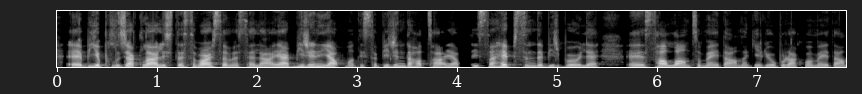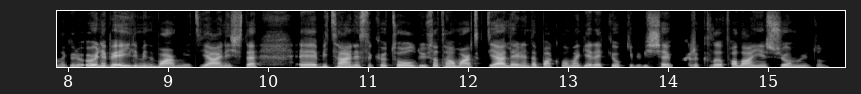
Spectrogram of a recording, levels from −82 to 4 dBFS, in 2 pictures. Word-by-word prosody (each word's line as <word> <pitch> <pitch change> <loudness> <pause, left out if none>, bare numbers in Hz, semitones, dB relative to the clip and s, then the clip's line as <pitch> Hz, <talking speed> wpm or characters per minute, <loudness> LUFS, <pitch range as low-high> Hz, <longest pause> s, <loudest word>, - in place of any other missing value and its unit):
Eee, 170 - +5
bir 220 - -4
yapılacaklar 235 0 +6
listesi 230 0 -2
varsa 230 -2 +6
mesela 180 -1 -1
eğer 240 +3 +5
birini 255 +1 +1
yapmadıysa, 200 -1 +1
birinde 245 +2 -1
hata 190 -3 0
yaptıysa 180 +9 -2
hepsinde 225 - +2
bir 190 -4 -8
böyle, 175 -1 -1 0.3
eee, 175 +1 0
sallantı 205 +2 +3
meydana 180 -1 -3
geliyor, 175 0 -8
bırakma 185 +1 -3
meydana 175 -1 -5
geliyor. 180 0 -7
Öyle 320 +3 +3
bir - - +6
eğilimin 210 +3 -1
var 180 -5 +4
mıydı? 165 -1 -17
Yani 175 0 +1
işte, 190 +2 -2 0.4
eee, 195 0 +1
1 245 - -7
tanesi 240 -2 0
kötü 225 +2 -6
olduysa 220 -1 -3
tamam 225 -4 -3
artık 170 0 -1
diğerlerine 200 0 +2
de 215 - -6
bakmama 205 +1 -4
gerek 200 0 -5
yok 205 0 -7
gibi 190 -3 -17
bir 200 - -14
şevk 200 -1 -3
kırıklığı 200 0 -7
falan 200 0 +1
yaşıyor 205 +6 -5
muydun? 195 -4 -17
200 Hz, 185 wpm, -23 LUFS, 180-225 Hz, 0.4 s, yapılacaklar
